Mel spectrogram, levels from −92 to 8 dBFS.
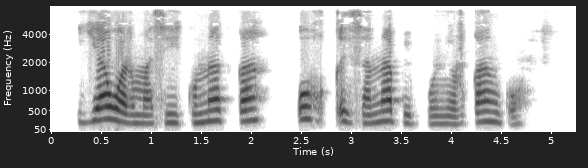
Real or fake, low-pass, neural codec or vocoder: real; 7.2 kHz; none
